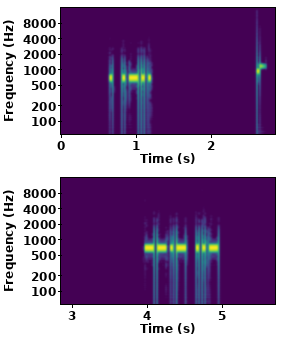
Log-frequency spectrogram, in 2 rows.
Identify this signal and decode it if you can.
Morse code, heard as a keyed tone, about 28 wpm, 700 Hz. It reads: EL QU
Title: Top Two Letter Combinations in Words 28wpm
